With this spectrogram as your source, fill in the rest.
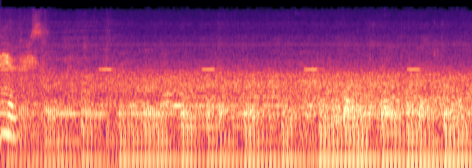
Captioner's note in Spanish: Pitidos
